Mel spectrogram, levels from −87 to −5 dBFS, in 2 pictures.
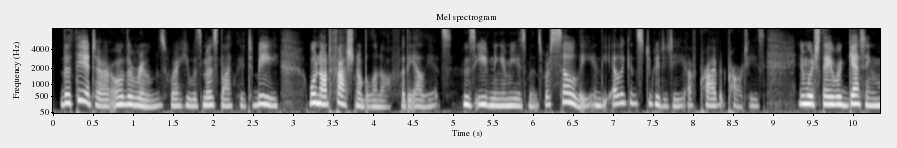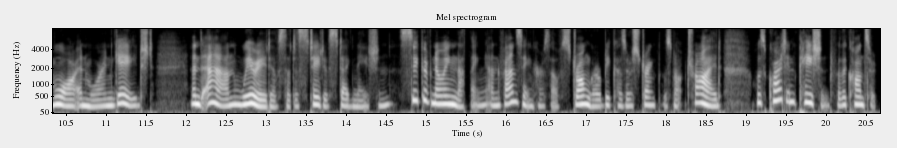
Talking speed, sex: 205 wpm, female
